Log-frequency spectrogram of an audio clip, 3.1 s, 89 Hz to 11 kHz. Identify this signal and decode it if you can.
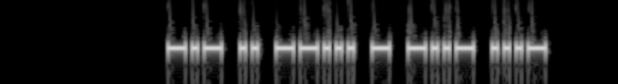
Morse code, heard as a keyed tone, about 40 wpm, 700 Hz. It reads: KI7TXV
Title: USA Call Signs - 6 Characters - 3x Character Spacing - 40wpm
